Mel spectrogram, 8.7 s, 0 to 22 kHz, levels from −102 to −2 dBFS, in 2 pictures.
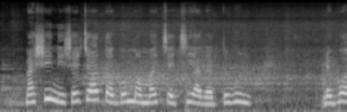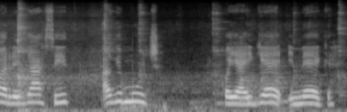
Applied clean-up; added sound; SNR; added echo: none; Toilet flush; 15 dB; none.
